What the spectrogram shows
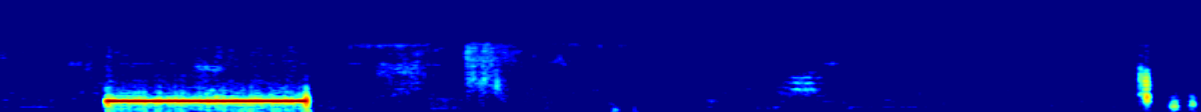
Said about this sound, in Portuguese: Fazer uma ligação, gente.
